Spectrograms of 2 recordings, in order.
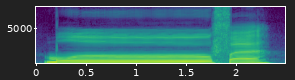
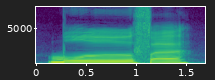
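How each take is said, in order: First: The nasal hum is held for two beats. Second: The nasal hum is cut short and rushed. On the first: The speaker calls it right. "semestinya mufa" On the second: The speaker calls it wrong. "tapi tergesa-gesa"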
